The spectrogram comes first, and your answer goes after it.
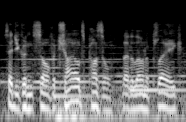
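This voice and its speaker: An actor playing a terse, determined errand-runner in a video game, direct and wry. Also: male voice, on the low side, fairly quick, loud music behind the voice, close to an everyday voice. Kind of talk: video game cutscene acting. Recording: slightly muffled audio.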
